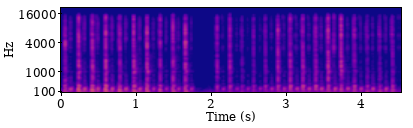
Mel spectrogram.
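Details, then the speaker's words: Dell XPS 9570 spacebar after fixing a squeak on its right side by greasing and reseating the key on its metal bars; mic below keyboard, repeated presses give only short crisp clicks, no squeak or creak. Quiet spacebar. "we're just gonna place it back in there and push it down sounds pretty good right now sounds like we got it"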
